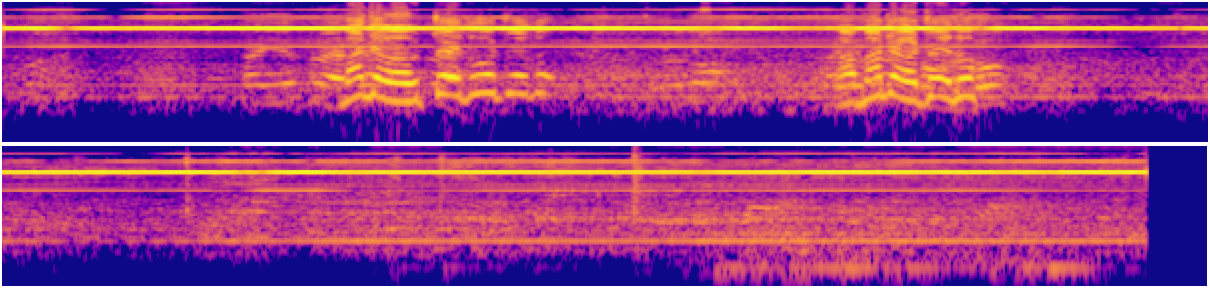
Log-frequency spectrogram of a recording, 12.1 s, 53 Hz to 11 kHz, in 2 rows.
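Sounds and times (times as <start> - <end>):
induction furnace high-pitched whine: 0.0 - 11.8
low electrical hum: 9.2 - 11.6
low rumble: 9.6 - 11.6.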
